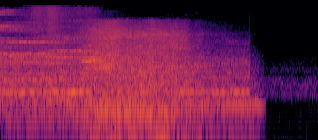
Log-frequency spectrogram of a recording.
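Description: A shimmering magical hum swells and then fades away.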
